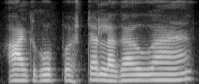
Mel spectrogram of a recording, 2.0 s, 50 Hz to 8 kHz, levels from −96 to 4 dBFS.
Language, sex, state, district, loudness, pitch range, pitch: Hindi, female, Jharkhand, Garhwa, -18 LUFS, 190-205 Hz, 195 Hz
